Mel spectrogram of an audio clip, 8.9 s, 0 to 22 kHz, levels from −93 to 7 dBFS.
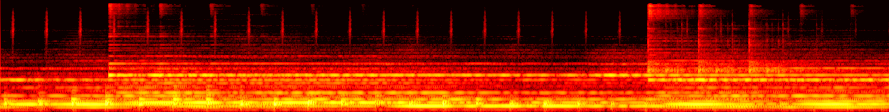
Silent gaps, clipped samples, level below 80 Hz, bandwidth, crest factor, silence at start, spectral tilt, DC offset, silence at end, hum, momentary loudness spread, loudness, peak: none; under 0.1%; -64 dBFS; 19 kHz; 16 dB; 0 s; -8 dB/octave; under 0.1%; 0 s; none; 6 LU; -19 LUFS; -2 dBFS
